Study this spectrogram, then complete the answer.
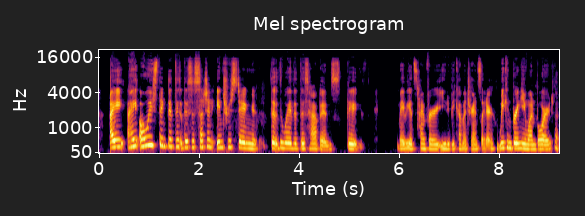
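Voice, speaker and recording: An ordinary speaking voice with an American accent moves at a moderate pace with lively intonation. The recording is very clean, with a silent background. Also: woman, medium pitch for a woman. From US Southwest, Tucson, Arizona. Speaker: literary translator. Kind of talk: interview conversation. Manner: casual, filler-heavy with repetitions.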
